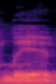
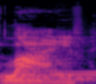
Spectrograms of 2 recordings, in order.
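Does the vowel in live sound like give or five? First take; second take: give; five. First: The vowel is short, rhyming with give. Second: The vowel is long, rhyming with five. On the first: The title refers to living at school. The speaker calls it right. "it's definitely pronounced live" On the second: The title would refer to a live performance. The speaker calls it wrong. "and not live"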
